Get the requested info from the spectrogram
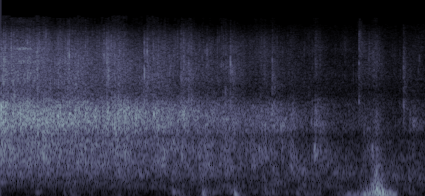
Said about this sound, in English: And put your hands together and give the Lord a hand clap of praise today.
